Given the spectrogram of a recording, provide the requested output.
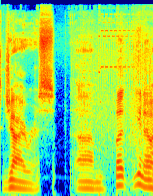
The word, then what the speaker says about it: Gyruss: familiar with oh and it's not pronounced gyrus i don't know why anybody would pronounce it gyrus it's a gyroscope gyrus it's a play on words so it's it's gyrus um but you know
